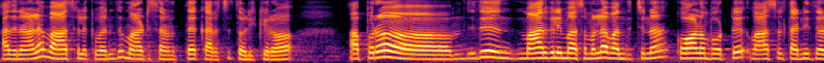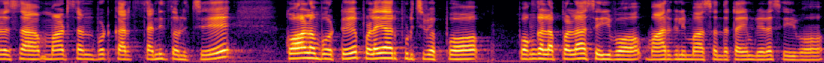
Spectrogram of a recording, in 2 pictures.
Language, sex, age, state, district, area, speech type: Tamil, female, 30-45, Tamil Nadu, Coimbatore, rural, spontaneous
